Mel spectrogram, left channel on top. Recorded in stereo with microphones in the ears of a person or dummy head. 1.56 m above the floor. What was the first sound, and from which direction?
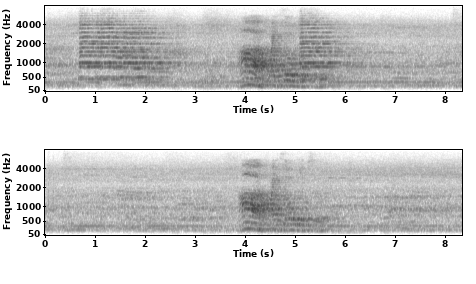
A woman speaking, 20° left (ahead or behind).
